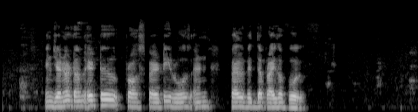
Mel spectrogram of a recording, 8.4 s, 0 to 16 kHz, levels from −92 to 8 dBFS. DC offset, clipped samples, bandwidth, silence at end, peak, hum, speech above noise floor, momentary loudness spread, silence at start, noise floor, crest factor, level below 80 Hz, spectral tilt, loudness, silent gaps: under 0.1%; under 0.1%; 8.4 kHz; 2.3 s; -6 dBFS; none; 56 dB; 11 LU; 0.4 s; -78 dBFS; 18 dB; -58 dBFS; -8.5 dB/octave; -23 LUFS; none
